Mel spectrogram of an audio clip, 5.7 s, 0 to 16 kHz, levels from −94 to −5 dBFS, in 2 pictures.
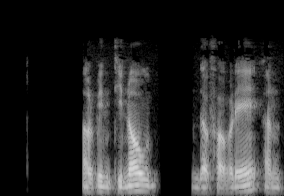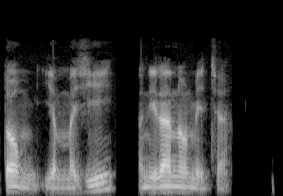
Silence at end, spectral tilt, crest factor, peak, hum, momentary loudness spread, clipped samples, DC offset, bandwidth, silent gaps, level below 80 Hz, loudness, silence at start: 0.55 s; -7 dB/octave; 22 dB; -6 dBFS; none; 13 LU; under 0.1%; under 0.1%; 7.6 kHz; 1.62-1.92 s, 4.01-4.23 s; -58 dBFS; -27 LUFS; 0.85 s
